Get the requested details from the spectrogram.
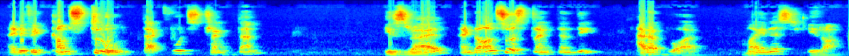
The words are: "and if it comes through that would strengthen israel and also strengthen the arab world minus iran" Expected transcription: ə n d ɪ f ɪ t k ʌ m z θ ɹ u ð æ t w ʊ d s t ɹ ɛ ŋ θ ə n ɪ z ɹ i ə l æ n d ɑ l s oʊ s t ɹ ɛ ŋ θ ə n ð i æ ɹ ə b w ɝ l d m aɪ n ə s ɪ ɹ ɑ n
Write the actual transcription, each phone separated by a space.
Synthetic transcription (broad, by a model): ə n d ɪ f ɪ t k ʌ m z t ɹ u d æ t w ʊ d s t ɹ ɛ ŋ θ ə n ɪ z ɹ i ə l æ n d ɑ l s oʊ s t ɹ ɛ ŋ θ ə n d i æ ɹ ə b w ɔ d m aɪ n ə s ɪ ɹ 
